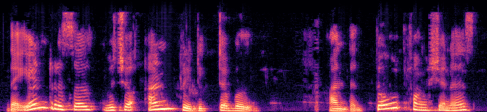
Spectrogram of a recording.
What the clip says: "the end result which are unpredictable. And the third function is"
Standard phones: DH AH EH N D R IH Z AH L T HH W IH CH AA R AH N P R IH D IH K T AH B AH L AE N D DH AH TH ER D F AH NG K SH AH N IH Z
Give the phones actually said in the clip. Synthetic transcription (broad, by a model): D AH EH N D R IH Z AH L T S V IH CH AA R AH N P R IH D IH K T AH B AH L AE N D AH T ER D F AH NG K SH AH N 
